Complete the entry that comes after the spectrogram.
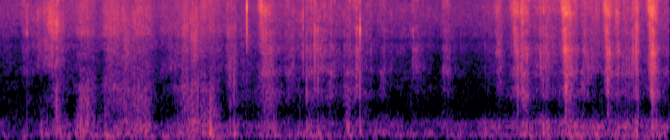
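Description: Long nails tap and scratch a large cream solid wax pillar candle standing upright. A soft, steady scratching hiss with bright crackly edges runs throughout, broken by short dull taps that die away almost at once over a low rumbling bed.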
